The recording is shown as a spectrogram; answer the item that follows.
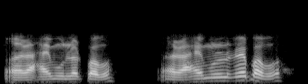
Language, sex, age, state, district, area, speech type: Assamese, male, 45-60, Assam, Dhemaji, rural, conversation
